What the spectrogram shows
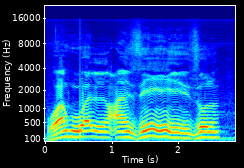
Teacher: dirapatkan giginya, kemudian didorong dengan lidah, akan keluarlah suara zai. Wa huwal azizul ya, agak ditekan ya.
